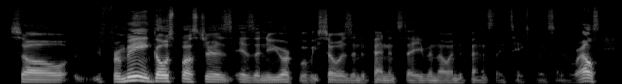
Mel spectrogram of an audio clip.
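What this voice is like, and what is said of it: New York accent. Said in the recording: “if you can't tell by my accent, I am based in New York City”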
